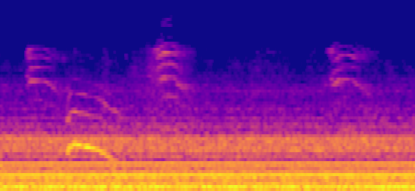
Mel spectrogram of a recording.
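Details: Newborn rescued kittens without a cat mother, kept in a warming box at home, give a few thin, faint meows that rise then fall, almost buried under a steady low mechanical hum.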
